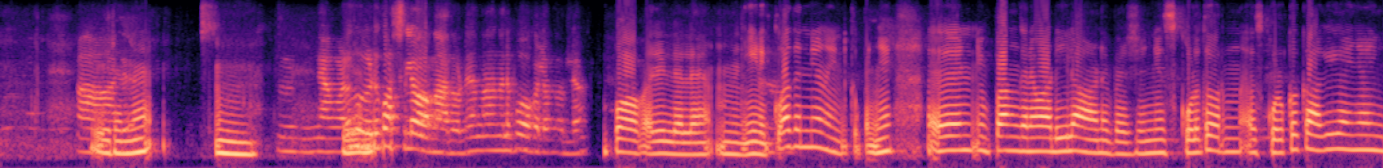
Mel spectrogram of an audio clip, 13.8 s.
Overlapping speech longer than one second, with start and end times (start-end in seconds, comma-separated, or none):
none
